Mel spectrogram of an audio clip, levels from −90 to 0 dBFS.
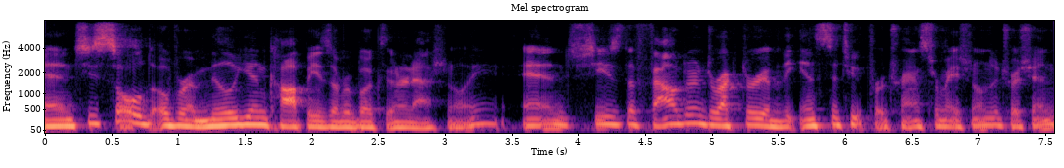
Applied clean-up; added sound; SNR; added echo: none; none; none; none.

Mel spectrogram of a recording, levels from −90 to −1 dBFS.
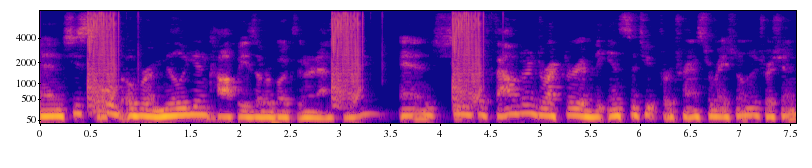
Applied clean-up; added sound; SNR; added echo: classical method WPE with log-MMSE.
